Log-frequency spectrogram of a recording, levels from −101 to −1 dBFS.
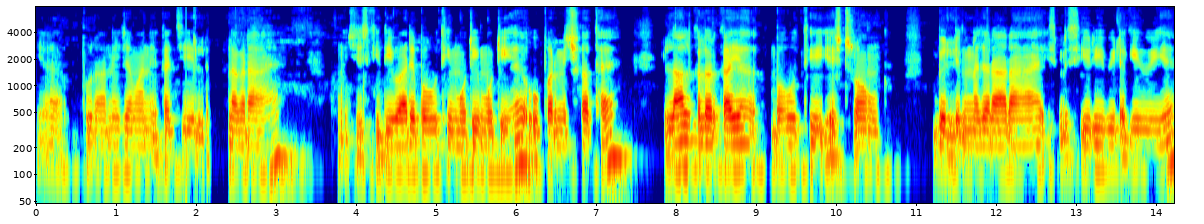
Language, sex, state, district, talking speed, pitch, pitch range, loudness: Hindi, male, Bihar, Purnia, 150 wpm, 105 Hz, 105-110 Hz, -21 LUFS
